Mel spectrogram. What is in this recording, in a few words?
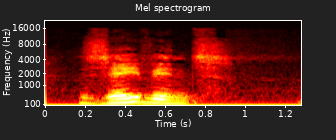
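"zeewind", Dutch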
